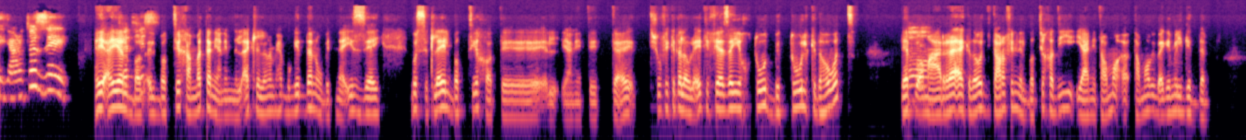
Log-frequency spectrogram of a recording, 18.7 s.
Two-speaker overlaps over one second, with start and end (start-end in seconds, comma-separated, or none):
none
